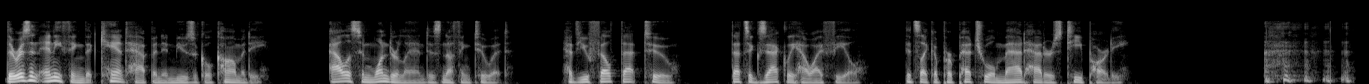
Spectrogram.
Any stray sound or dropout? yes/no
yes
